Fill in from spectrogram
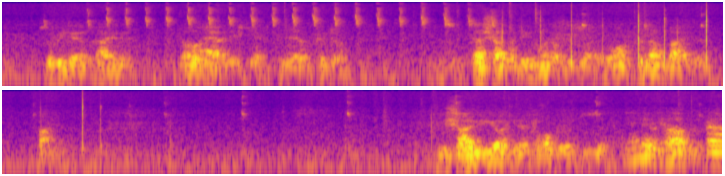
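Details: Cockatiel chicks, one about one week old and its sibling hatched a day later, give rapid, raspy, pulsing begging calls in quick repeated bursts while being fed.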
